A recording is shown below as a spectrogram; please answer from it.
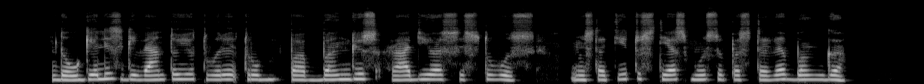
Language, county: Lithuanian, Utena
